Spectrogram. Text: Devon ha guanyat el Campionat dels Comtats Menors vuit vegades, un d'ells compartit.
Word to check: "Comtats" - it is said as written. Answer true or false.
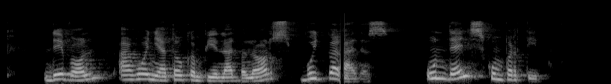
false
